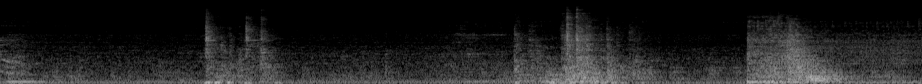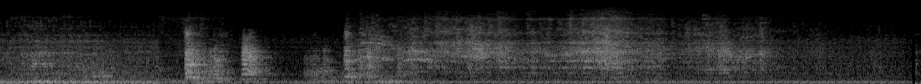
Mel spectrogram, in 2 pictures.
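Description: Metal clanks and thumps as a flat-tired pickup is dragged off a steel car trailer by a UTV, over a steady low engine hum. The knocks come in clusters a few seconds apart.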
